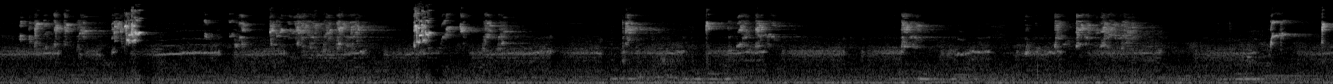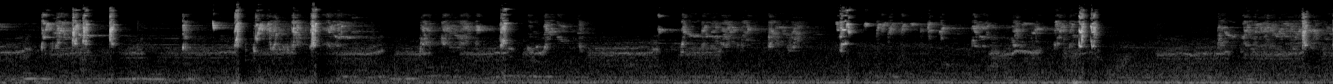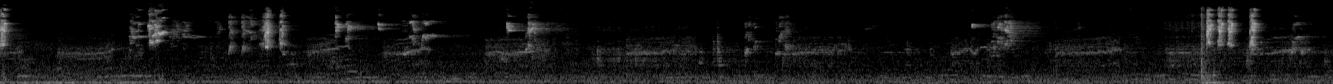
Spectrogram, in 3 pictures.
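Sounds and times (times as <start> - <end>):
lovebird chirping: 0.0 - 39.9.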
